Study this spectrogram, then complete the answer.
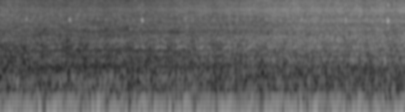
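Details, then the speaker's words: Serpentine belt on the car Ethyl chirps at idle right after startup, short faint high-pitched chirps about twice a second, even after an attempted fix; it is less bad than before but still present. "Oh, for the love of crap, really? You're still going to squeak on me? Why are you chirping? You should not be chirping."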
